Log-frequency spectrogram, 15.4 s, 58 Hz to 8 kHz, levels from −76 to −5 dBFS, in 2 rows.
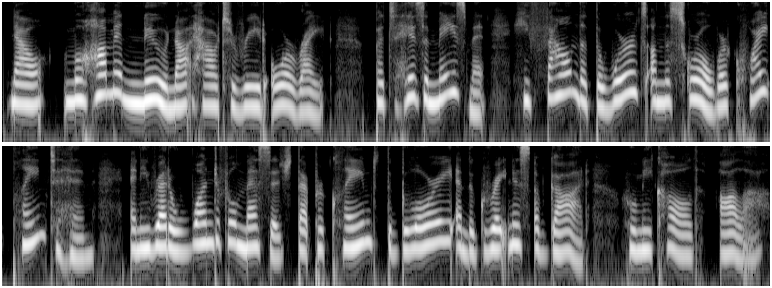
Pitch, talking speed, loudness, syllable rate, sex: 225 Hz, 175 wpm, -18 LUFS, 4.7 syllables/s, female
